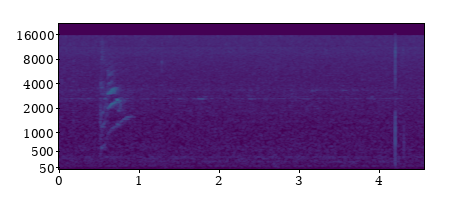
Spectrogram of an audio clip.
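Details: Kittens indoors: one brief, high-pitched mew that bends down in pitch early on, followed by steady quiet room hiss and a single sharp click near the end.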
